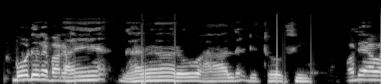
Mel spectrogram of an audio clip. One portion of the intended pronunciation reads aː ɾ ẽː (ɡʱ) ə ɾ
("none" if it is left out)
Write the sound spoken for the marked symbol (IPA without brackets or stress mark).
ɡʱ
